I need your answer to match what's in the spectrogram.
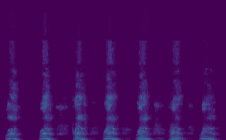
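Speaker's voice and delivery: high, loud "roo, roo" barking cheer; Arsenio Hall woof chant. Pretend. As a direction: whoop it like an old talk-show crowd. Arsenio Hall style crowd chant.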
